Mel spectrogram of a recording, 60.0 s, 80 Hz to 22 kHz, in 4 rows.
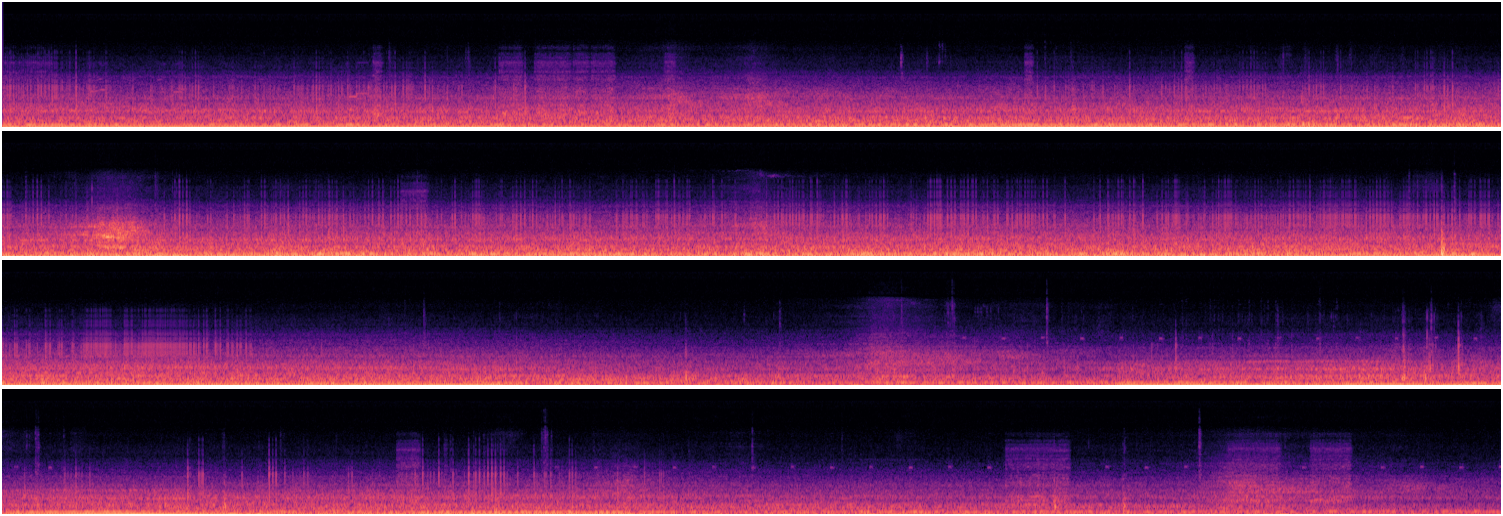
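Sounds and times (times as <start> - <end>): car engine and tyre drone: 0.0 - 59.9.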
